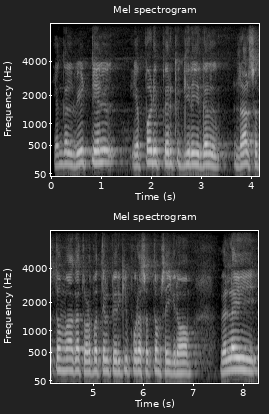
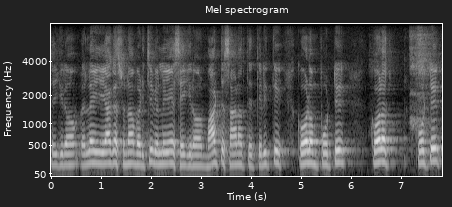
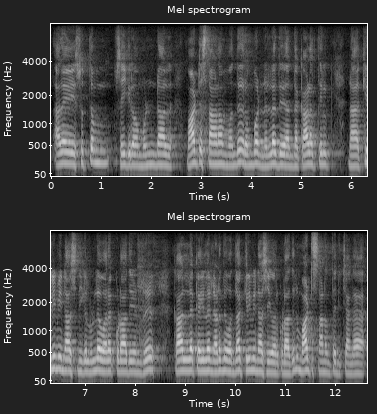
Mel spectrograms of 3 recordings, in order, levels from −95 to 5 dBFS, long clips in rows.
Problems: none marked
